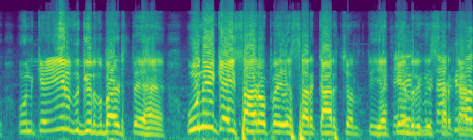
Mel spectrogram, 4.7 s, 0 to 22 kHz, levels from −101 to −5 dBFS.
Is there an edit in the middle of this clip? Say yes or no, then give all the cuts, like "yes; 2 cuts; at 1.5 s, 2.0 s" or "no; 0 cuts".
no; 0 cuts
